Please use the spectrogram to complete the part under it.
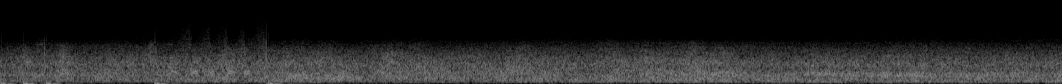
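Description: A British Airways airliner takes off at Seattle-Tacoma airport, a broad, steady jet roar heard from a distance and mixed with wind buffeting on the microphone.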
